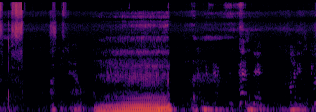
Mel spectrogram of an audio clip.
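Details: Snoring, either a Labrador retriever or her owner: a loud, rough, rattling snore of about one and a half seconds between quieter snuffling breaths.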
